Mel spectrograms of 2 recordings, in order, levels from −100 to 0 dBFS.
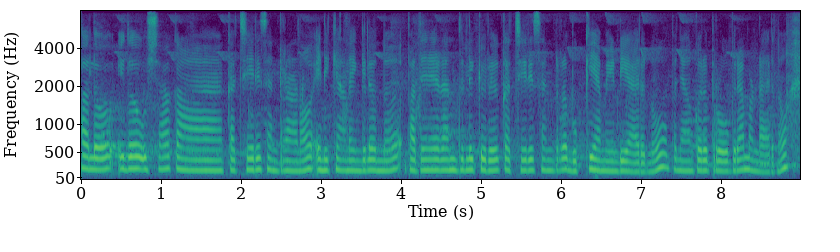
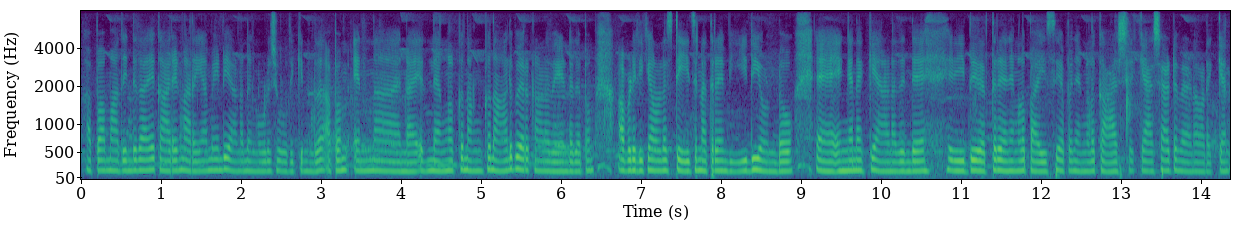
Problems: low volume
